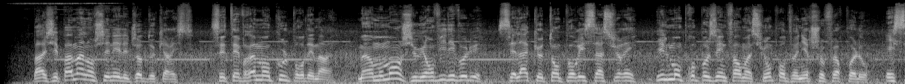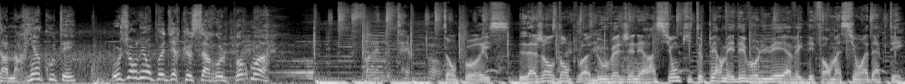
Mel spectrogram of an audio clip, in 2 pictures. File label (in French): SPOT; TEMPORIS; CHAUFFEUR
